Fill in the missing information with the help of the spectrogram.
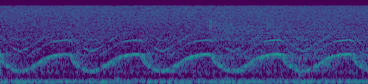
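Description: A police car siren wails in a fast, rising-and-falling pattern over low traffic rumble in Dublin, heard from the back of a car, clear, with no talking.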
